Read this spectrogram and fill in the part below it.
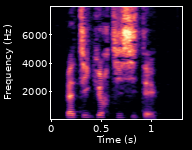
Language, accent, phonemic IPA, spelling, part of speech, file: French, France, /pla.ti.kyʁ.ti.si.te/, platykurticité, noun, LL-Q150 (fra)-platykurticité.wav
- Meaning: platykurtosis, platykurticity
